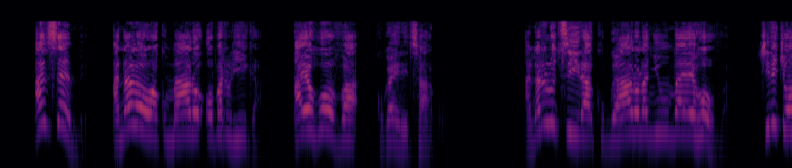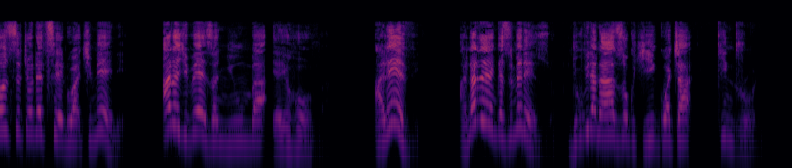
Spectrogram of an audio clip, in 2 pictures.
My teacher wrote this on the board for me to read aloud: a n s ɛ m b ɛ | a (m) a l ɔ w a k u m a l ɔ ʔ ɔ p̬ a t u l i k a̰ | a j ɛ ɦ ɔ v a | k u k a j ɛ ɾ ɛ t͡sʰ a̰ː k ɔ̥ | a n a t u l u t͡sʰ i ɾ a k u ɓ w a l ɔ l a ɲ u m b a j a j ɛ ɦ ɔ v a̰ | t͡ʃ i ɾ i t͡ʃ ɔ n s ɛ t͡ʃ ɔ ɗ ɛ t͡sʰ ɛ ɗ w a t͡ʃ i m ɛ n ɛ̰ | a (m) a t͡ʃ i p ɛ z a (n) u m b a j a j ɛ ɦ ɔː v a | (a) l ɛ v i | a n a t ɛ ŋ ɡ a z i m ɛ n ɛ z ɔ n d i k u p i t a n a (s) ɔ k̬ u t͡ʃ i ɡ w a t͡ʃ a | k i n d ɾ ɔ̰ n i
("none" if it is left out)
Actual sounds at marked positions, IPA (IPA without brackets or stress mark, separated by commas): n, n, ɲ, a, z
